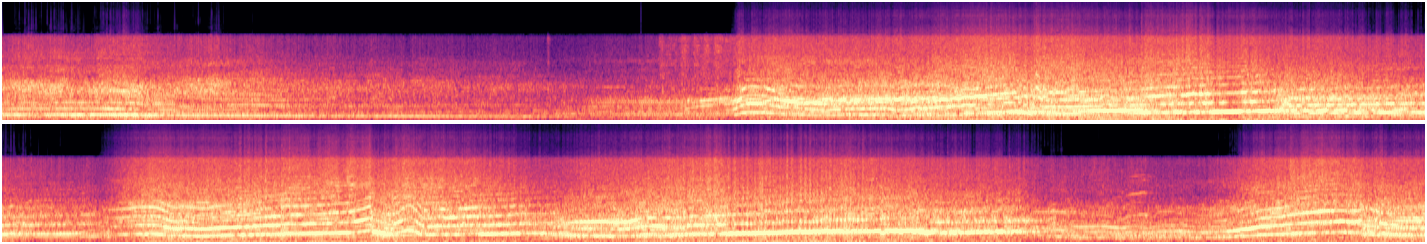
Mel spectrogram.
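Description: Motorcycle engines racing past: quieter and steadier for the first several seconds, then loud from about seven seconds in. Their pitch repeatedly climbs as they rev hard and swoops down as they pass by.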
